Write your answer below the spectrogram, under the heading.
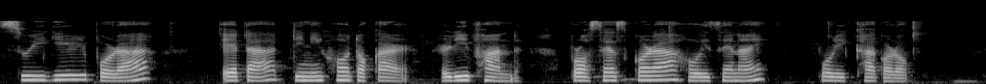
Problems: constant background noise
